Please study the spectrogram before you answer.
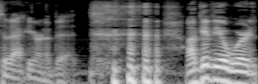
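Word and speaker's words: Б: B. So it looks somewhat different, but it is pronounced similar to the English B, like B as in boy.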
